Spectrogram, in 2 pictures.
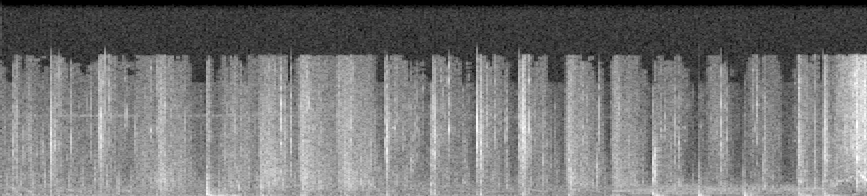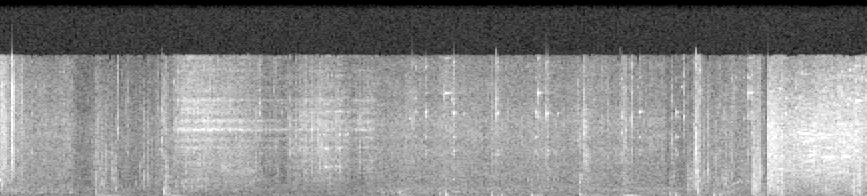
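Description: Footsteps thud quickly on hard ground.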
